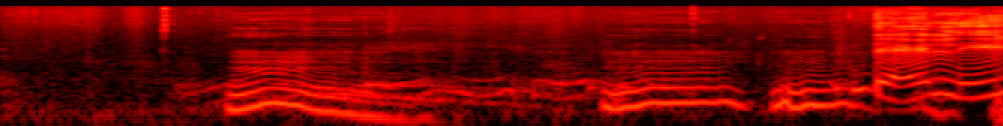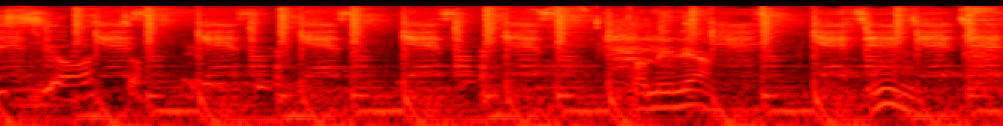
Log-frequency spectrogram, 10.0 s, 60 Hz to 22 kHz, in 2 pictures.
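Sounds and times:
man humming mmm while eating: 0.9s - 2.3s, 3.0s - 4.4s.

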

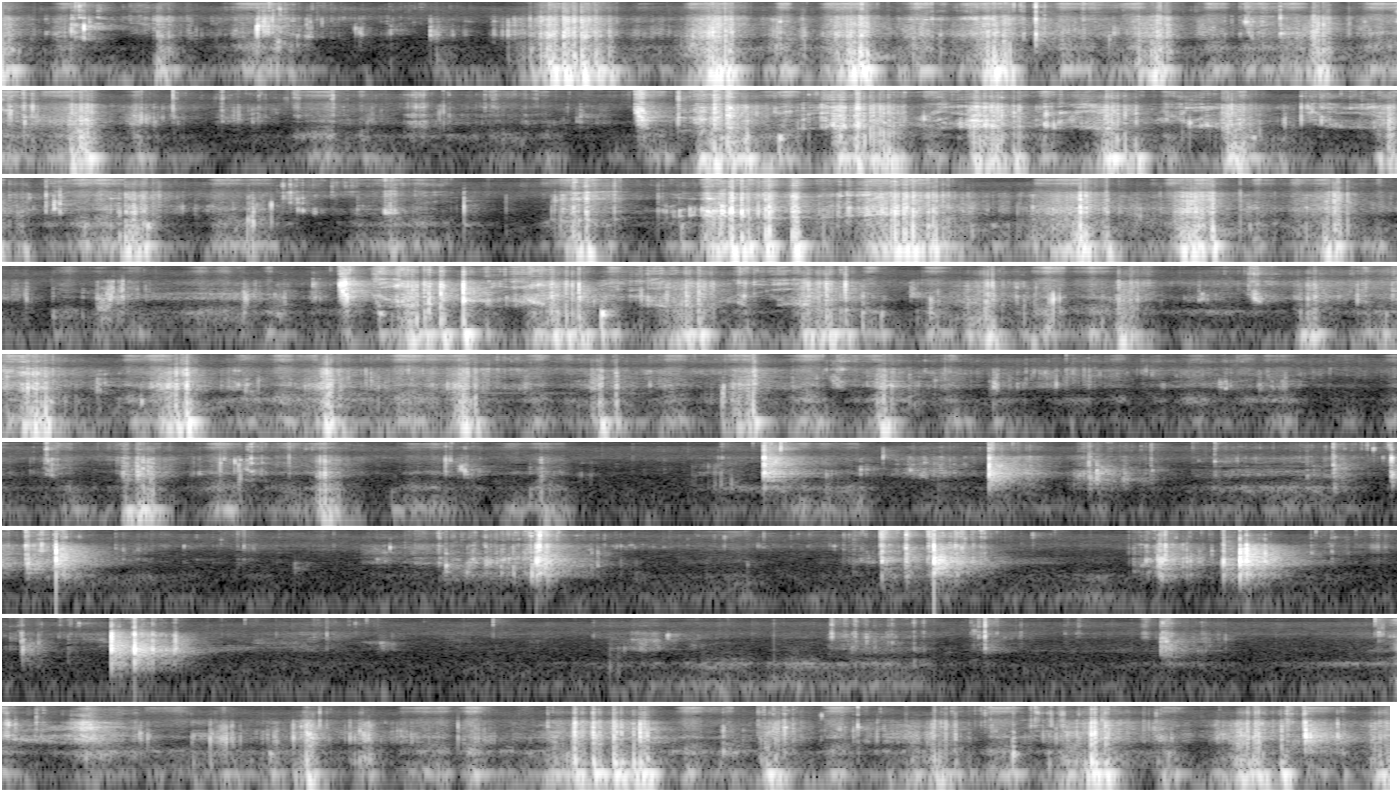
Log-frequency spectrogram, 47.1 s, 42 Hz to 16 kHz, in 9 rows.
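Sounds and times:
person chewing crunchy ice: 0.0s - 31.6s, 41.8s - 47.0s.

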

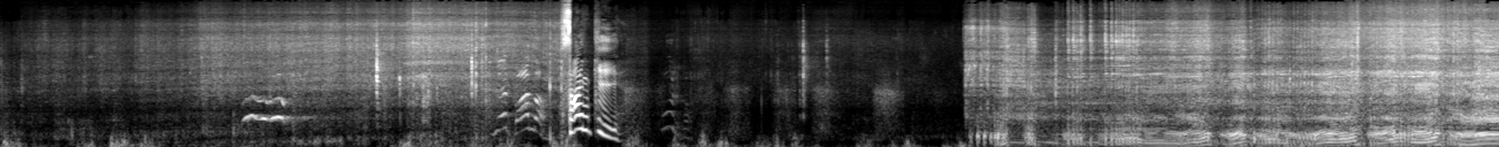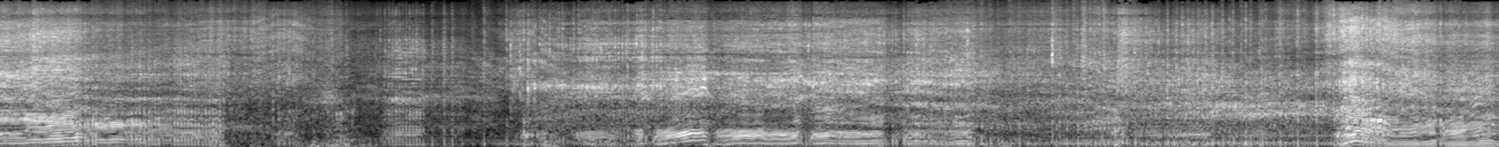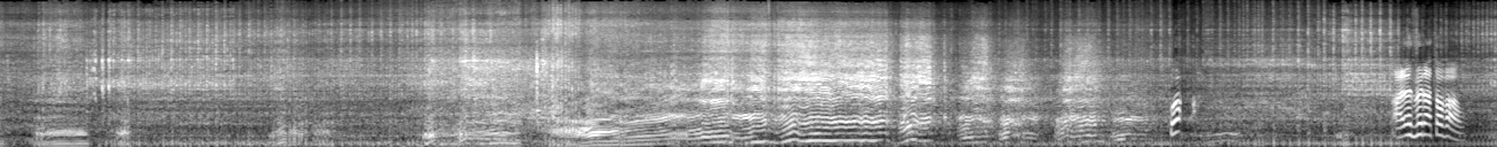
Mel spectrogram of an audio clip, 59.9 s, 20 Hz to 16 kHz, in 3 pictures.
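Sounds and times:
dirt bike engines revving: 12.8s - 59.9s.

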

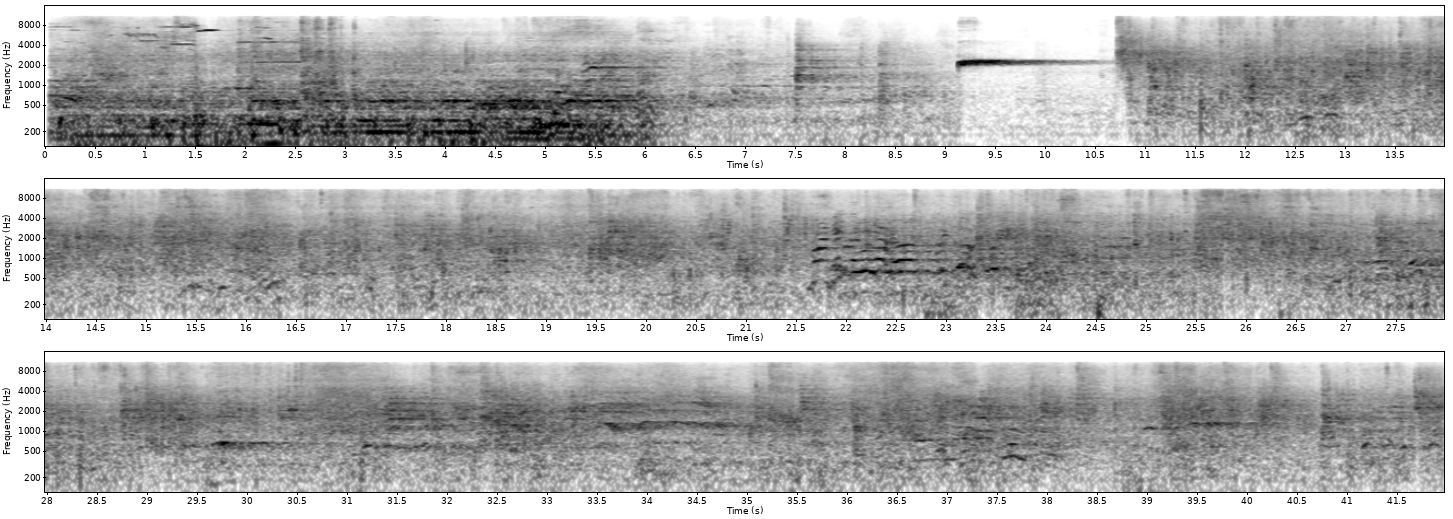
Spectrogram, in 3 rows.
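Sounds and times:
rink noise: 0.1s - 6.4s
referee's whistle blast: 9.2s - 10.6s
ice skate blades scraping: 10.8s - 41.9s.

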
